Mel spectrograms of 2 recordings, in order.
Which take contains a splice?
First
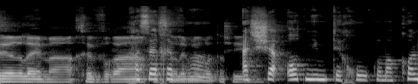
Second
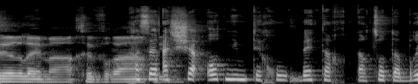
second; 2 cuts; at 1.6 s, 2.9 s

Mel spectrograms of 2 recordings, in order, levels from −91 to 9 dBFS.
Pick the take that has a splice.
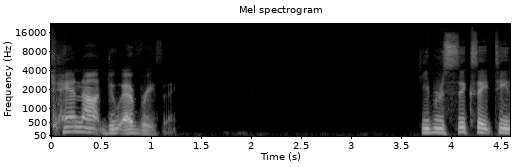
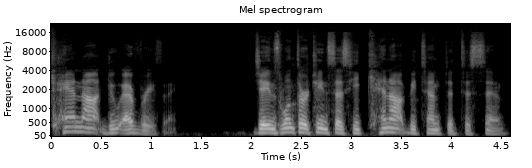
second; 1 cut; at 1.9 s

